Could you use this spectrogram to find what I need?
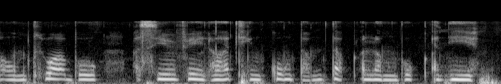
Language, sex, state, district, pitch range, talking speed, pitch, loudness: Mizo, female, Mizoram, Aizawl, 215-235 Hz, 165 wpm, 220 Hz, -15 LUFS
